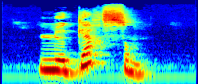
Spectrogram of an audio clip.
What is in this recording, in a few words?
"garcon", French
